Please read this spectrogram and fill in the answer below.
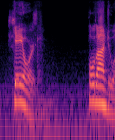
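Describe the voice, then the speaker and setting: Here a man puts on a character voice. It is pitched fairly high. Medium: actual play. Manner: curt, commanding.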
